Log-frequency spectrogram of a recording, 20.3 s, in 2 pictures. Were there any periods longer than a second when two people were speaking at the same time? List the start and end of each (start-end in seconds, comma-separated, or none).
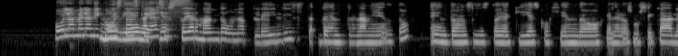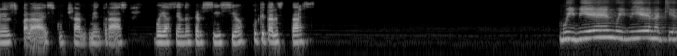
1.5-2.8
